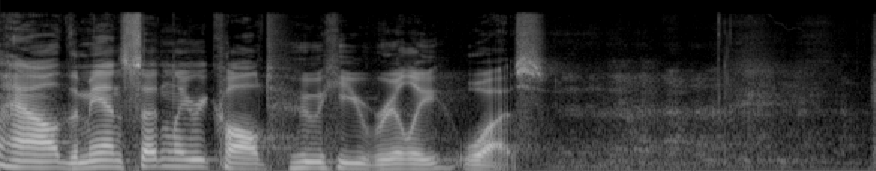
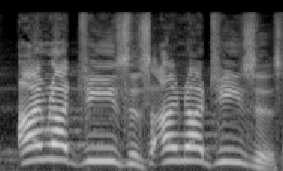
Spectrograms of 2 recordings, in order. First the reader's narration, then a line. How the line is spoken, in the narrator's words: the man started yelling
